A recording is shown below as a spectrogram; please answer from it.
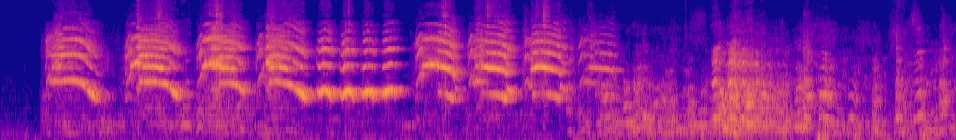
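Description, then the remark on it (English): A person imitates a seagull with a run of loud, shrill screeching calls in rapid bursts, then shifts into rougher, squawking cries, without any talking; the winning entry of the fifth annual seagull screeching contest in a seaside Belgian town. “And finally, a seaside Belgian town hosted its fifth annual seagull screeching contest. And here's this year's winner.”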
